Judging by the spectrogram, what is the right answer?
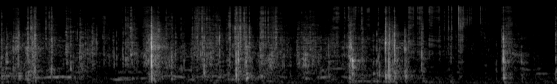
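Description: Clear plastic packaging bags crinkling and rustling as they are handled, with a run of sharp crackles. The loudest crackle comes about one and a half seconds in.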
